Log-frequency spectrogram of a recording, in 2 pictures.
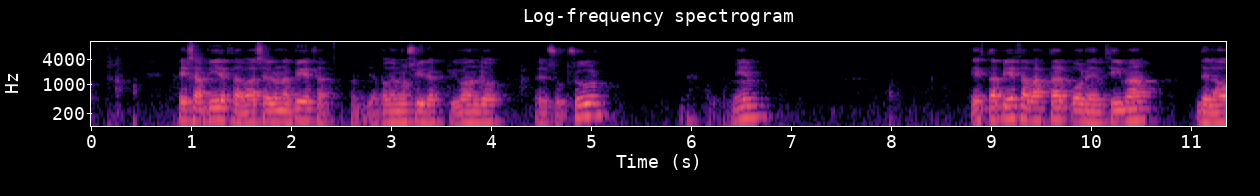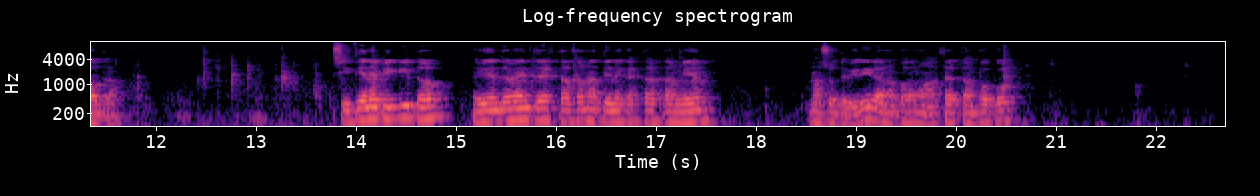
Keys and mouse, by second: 0.2 p, 1.3 right click, 2.1 right click, 3.0 click, 3.7-5.1 ctrl+middle drag, 5.1 right click, 6.2 click, 7.0 right click, 8.0-11.6 drag, 11.6 alt+q, 12.3-13.7 shift+middle drag, 12.6 Tab, 13.5 1, 13.7 right click, 14.1-18.6 ctrl+shift+middle drag, 17.2 ctrl+r, 19.1 right click, 20.3 shift+Tab, 20.9 g, 21.9 click, 22.1 right click, 22.3 g.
